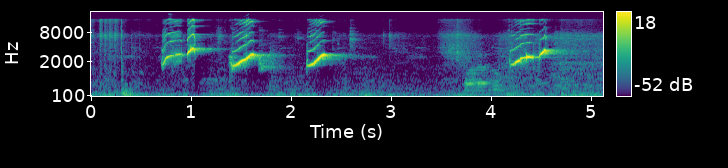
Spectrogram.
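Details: Female common iora calling for a male with a series of four bright rising whistles, each sliding upward, separated by short pauses, with a brief lower chatter near the end.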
